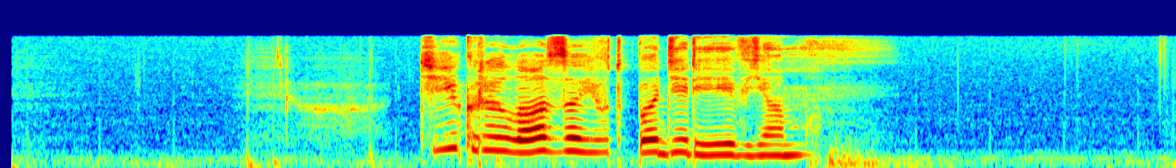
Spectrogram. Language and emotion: Russian, sad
